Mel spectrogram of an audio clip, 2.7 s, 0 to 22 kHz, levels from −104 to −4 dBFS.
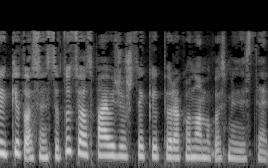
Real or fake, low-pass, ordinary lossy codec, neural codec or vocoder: fake; 14.4 kHz; MP3, 48 kbps; autoencoder, 48 kHz, 128 numbers a frame, DAC-VAE, trained on Japanese speech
